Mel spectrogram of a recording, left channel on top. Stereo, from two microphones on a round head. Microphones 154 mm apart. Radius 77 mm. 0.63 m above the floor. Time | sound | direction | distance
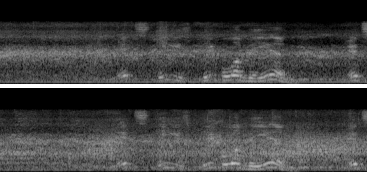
1.2 | a man speaking | 40° right (ahead or behind) | 1.8 m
